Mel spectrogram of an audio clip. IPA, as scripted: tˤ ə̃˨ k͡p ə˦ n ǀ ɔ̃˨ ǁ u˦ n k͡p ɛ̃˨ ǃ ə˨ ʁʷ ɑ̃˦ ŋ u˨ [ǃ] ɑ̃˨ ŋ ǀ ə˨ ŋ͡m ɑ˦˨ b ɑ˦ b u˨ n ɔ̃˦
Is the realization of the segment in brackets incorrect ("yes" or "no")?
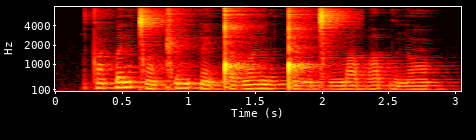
no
